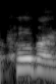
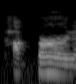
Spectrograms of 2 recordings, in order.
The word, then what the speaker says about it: Cockburn: perspective uh cockburn um or coburn as the british pronunciation but cockburn as we americans did um receives the the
